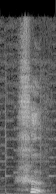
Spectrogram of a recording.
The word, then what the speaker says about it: who: is the word who many people struggle with this word because they want to use the Japanese sound who but in English the air should come out clearly without any obstruction from the mouth or teeth and we want to shape the sound into an ooh sound with lots of air coming through who who can you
